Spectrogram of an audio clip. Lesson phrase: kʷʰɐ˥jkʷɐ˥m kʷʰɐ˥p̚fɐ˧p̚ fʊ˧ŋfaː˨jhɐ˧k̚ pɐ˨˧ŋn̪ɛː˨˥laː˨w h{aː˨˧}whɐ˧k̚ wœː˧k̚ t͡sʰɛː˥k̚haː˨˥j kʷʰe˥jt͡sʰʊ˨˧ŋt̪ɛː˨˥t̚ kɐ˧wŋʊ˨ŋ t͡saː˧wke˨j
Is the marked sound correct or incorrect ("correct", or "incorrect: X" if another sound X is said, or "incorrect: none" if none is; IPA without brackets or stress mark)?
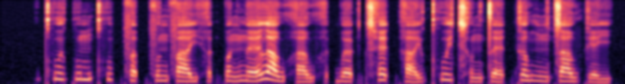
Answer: correct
